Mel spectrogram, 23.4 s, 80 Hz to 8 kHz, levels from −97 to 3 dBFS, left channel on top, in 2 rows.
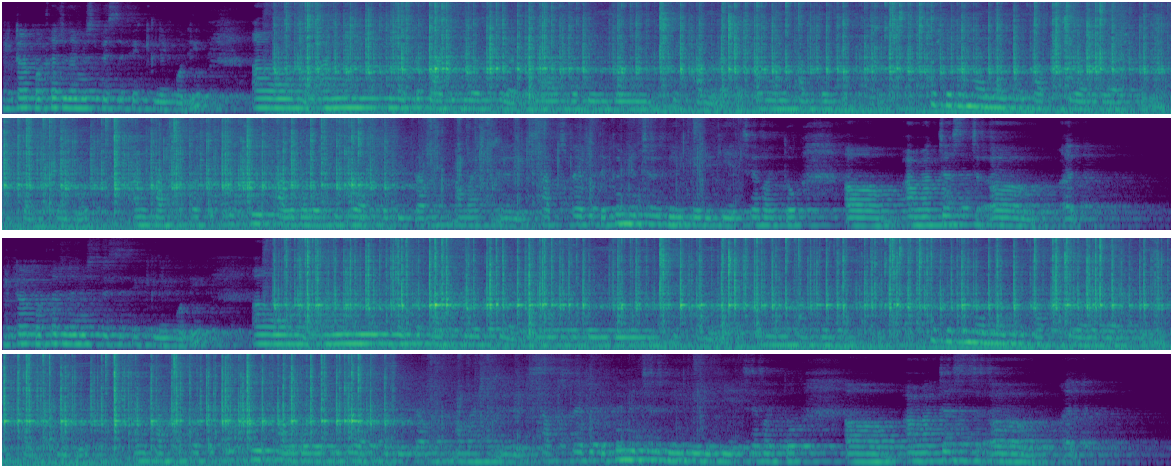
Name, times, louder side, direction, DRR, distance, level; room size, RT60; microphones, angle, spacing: voice 1, 0.0-22.4, left 1 dB, 55° left, -4 dB, 2.1 m, -42 dB
sound 1, 2.6-15.6, right 3 dB, 15° right, 1.1 m, -36 dB
sound 2, 10.6-19.1, left 3 dB, 90° left, 1.3 m, -51 dB
26.5 x 16.0 x 7.6 m, 2.4 s
head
